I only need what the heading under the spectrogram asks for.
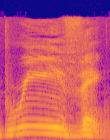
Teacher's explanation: i am breathing with a voiced th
